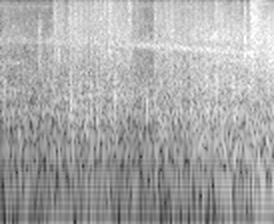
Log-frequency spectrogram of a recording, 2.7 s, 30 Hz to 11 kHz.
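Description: Machine gun fire from light machine guns held by Grenadier infantry in a Company of Heroes 2 battle, a continuous crackling stream of bursts amid other battle noise, steady and fairly loud throughout.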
